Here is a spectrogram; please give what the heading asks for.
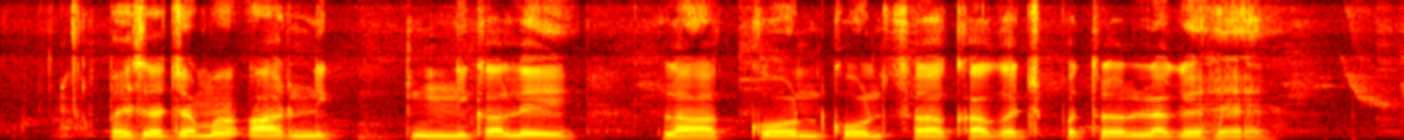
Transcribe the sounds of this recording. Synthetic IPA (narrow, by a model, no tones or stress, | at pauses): pəjs̬ad͡ʒəmaʔaɾ | nɪkale | lakɔːnkɔːnsakaɡəd͡ʒpət̪ɾələɡeɦɛ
